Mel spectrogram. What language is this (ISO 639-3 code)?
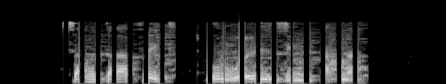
mdd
